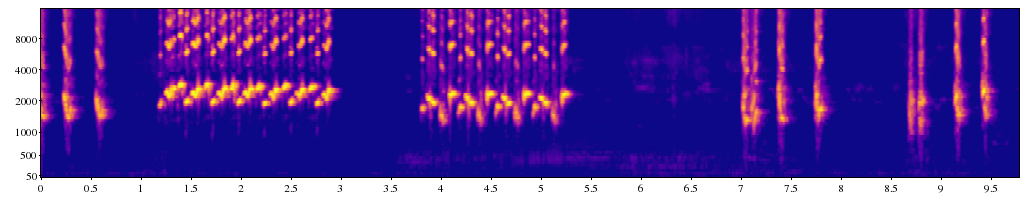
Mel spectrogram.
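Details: Yellow-vented bulbul in a long "ropel" song used as a lure to provoke another bird into singing. Two loud bursts of fast, ringing, bubbly notes run at about four per second, separated by scattered sharp chips and a low hum.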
